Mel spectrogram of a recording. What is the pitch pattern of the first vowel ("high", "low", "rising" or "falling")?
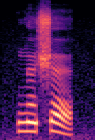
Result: high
